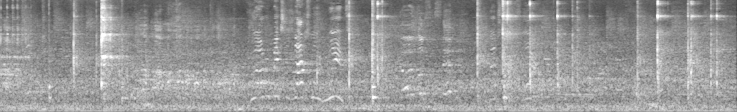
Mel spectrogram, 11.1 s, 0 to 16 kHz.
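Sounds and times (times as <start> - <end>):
air hockey puck clacking: 0.0 - 2.0, 4.7 - 6.0, 7.1 - 11.0
steady background din: 0.0 - 11.0.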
